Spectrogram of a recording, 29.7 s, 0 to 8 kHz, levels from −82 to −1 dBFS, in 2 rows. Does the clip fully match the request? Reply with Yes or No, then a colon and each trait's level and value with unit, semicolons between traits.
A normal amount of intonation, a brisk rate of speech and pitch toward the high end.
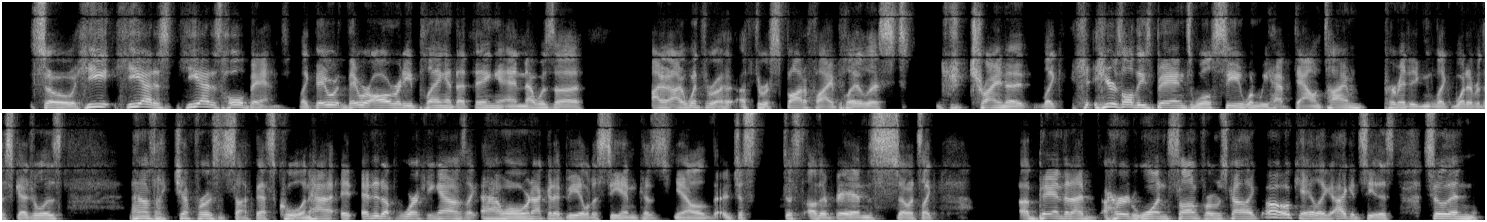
No: average, 3.6 semitones; fast, 235 wpm; low, 130 Hz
